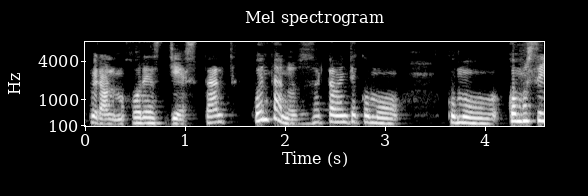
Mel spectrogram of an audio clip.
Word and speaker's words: Gestalt: Gente que la nombra como jestal. Al final Gestal es una palabra alemana, entonces cada uno la pronuncia un poco como lo siente, como le viene.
